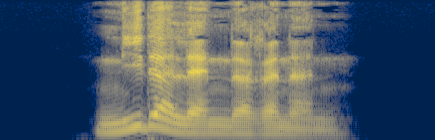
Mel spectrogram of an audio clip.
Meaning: plural of Niederländerin
- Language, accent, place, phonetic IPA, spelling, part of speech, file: German, Germany, Berlin, [ˈniːdɐˌlɛndəʁɪnən], Niederländerinnen, noun, De-Niederländerinnen.ogg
